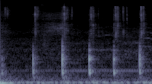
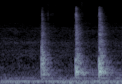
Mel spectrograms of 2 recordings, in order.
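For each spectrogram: First: real metal wheel rim. Second: plastic car hubcap.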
